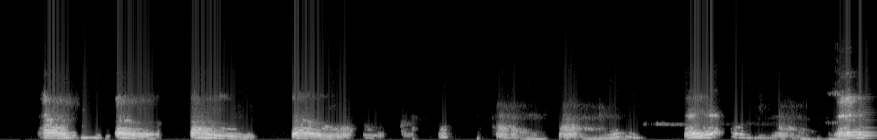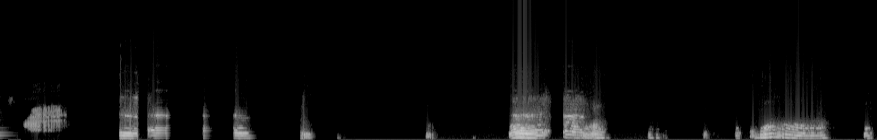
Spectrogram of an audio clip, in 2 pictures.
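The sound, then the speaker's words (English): A two-month-old baby girl coos and babbles with her mother in a string of short, high, wavering vocal sounds with brief pauses between them, clear, with no adult speech over it. “No, that's my newborn. Oh, she's man. Just cooing with mom.”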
